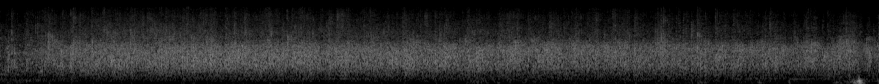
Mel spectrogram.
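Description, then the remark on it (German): Sustained audience applause for a professor's career record, a dense, steady wash of many hands clapping at an even loudness for several seconds, with no one speaking over it. “Der Applaus ist jetzt für Ihren Lebenslauf, Herr Professor.”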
